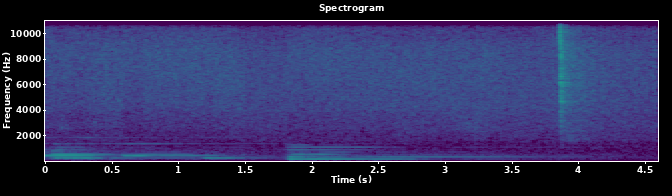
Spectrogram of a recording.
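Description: A piano plays a few soft chords that ring out and fade.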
